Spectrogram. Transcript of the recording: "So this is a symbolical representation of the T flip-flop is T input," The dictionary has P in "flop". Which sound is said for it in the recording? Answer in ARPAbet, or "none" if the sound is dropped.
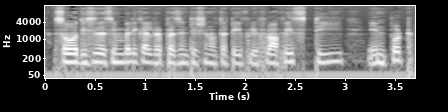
F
